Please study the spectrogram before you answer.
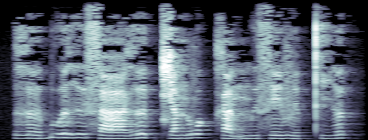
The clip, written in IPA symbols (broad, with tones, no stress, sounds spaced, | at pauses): ɣ əː˧˩ ɓ u˧ ə̯ ɣ ɨ˨˦ s aː˧˩ ɣ əː˦˥ t̚ t͡ɕ a˨˦ n v ɔ˦˥ k̚ x a̰˧˨ n m ɨ˧˩ s e˨˦ v e˨˩ p̚ t̪ʰ i˨˦ ə̯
